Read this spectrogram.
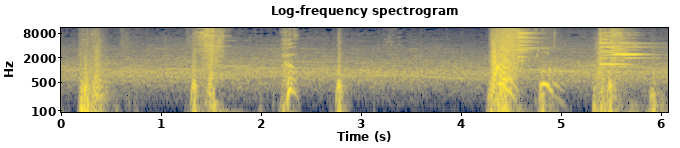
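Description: Heavy blows thud against bodies.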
